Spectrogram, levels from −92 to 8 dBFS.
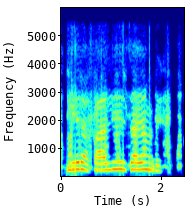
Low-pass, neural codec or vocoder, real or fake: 5.4 kHz; autoencoder, 48 kHz, 128 numbers a frame, DAC-VAE, trained on Japanese speech; fake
